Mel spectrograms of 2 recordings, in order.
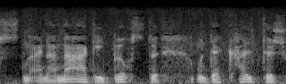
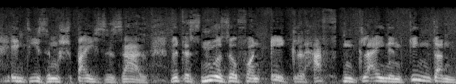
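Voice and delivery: lively, raised witch voice with swooping pitch; commanding head witch; 6 semitones higher, 4 dB louder than usual. Acted. Head witch instructs her assembled witches before dinner, commanding. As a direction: address the coven loudly, pitch leaping on orders.

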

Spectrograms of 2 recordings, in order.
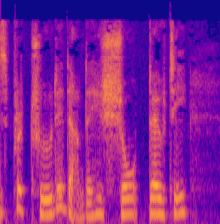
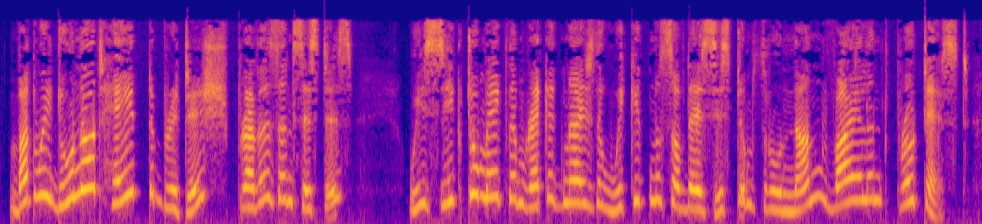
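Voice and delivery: high, loud speech to a crowd; high goading voice; 8 semitones higher, 5 dB louder than usual. Acted. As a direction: rouse the crowd, high-pitched. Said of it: "The high voice continued to goad them".

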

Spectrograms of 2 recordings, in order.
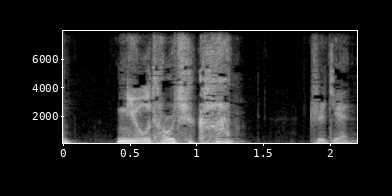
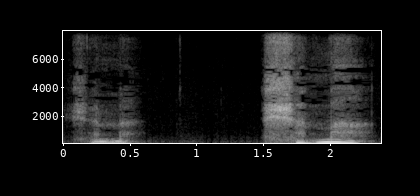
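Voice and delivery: stammering, climbing higher with shock; shaken, breathless stammer; stunned disbelief; 8 semitones higher than usual. A narrator's reading. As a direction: gasp out the questions, dying. Dying woman shocked, stammering.

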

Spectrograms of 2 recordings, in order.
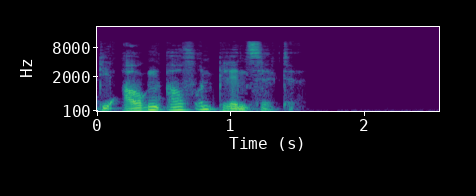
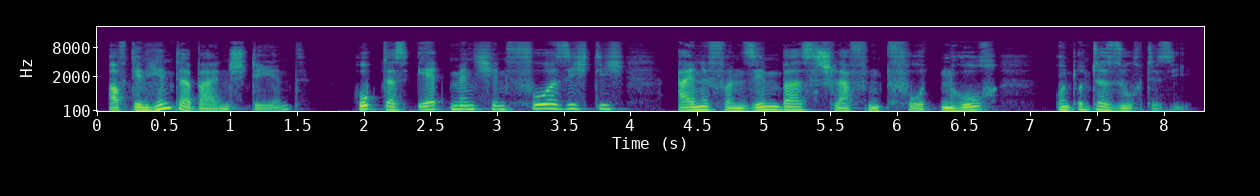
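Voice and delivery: plain reading voice

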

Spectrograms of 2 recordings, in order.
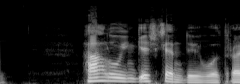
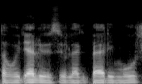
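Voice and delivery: ordinary delivery

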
